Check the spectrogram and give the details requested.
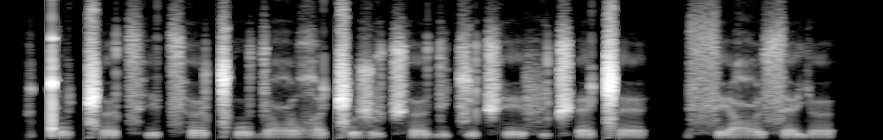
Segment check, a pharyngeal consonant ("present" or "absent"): present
